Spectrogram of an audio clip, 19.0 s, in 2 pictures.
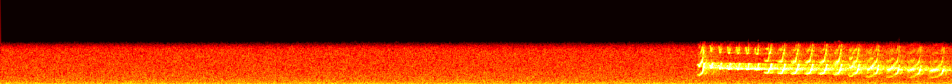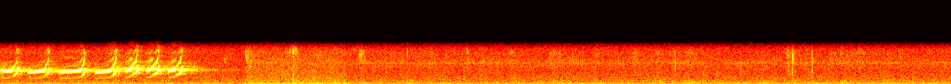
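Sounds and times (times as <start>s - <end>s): microphone hiss: 0.0s - 19.0s
bird calling: 7.0s - 13.2s.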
